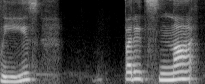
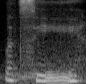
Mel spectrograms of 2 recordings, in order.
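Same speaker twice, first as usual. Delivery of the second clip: muttered to self; 2 semitones higher, 11 dB quieter than usual. Real, not acted. Counting stitches to herself.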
